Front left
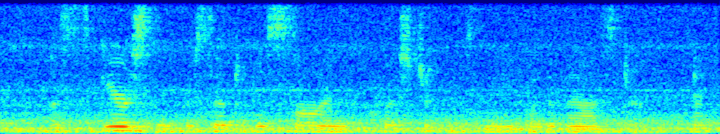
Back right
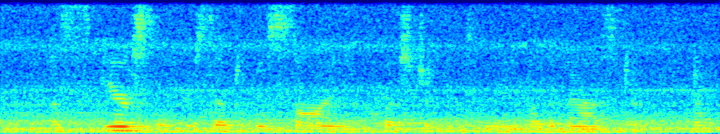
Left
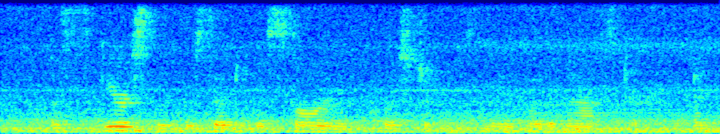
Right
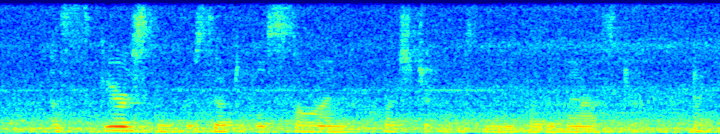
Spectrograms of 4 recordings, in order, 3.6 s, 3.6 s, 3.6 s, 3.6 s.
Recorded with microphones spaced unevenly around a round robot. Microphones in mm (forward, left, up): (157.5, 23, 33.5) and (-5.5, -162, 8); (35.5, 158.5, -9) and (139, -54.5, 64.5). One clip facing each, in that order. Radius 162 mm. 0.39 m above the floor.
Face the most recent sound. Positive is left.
turn(degrees=5)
